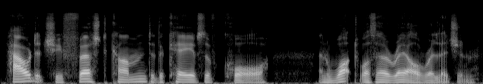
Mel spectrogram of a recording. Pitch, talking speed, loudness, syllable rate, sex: 100 Hz, 200 wpm, -22 LUFS, 4.7 syllables/s, male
